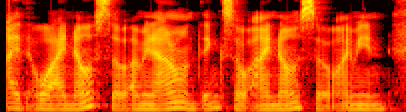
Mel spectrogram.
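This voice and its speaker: A man's voice: medium pitch, steady tone, a little fast, close to an everyday voice. A man playing an eager, affectionate young puppy-boy roommate in a casual ASMR roleplay, rambling earnestly with stammers and repeated words.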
